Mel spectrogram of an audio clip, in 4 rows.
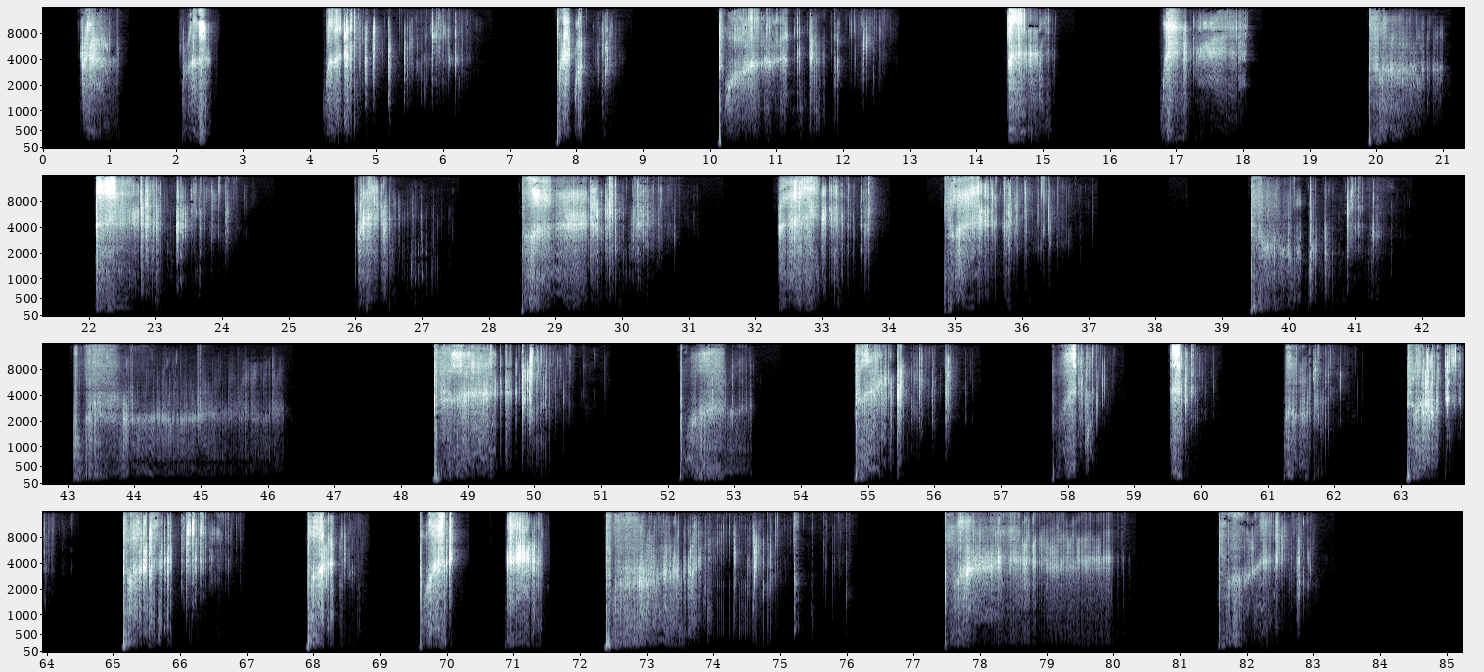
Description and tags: Squish Foley 01
Foley sounds made with mouth.
CAD E100S > Marantz PMD661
